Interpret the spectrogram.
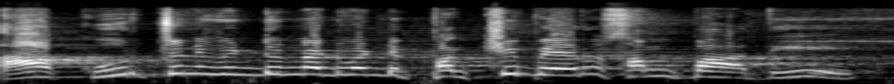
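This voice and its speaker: A man's voice: extremely high pitch, animated, moderate pace. A man with a Telugu accent giving a devotional discourse that retells an epic story, acting out the characters' words as he goes. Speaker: Ramayana discourse speaker. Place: temple grounds. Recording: reverberant hall, faint background noise.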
